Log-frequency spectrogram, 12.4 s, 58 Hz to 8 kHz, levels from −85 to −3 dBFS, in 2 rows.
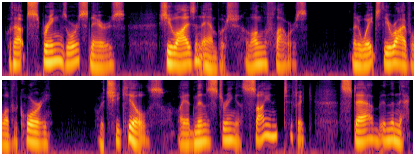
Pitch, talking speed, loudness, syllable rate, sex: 135 Hz, 140 wpm, -20 LUFS, 4.5 syllables/s, male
